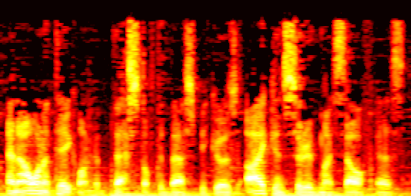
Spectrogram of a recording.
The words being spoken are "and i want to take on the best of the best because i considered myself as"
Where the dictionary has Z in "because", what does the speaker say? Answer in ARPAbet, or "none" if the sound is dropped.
Z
